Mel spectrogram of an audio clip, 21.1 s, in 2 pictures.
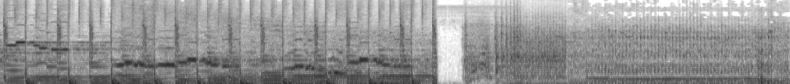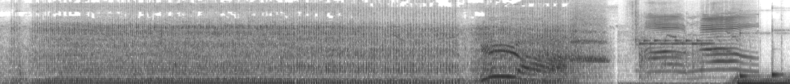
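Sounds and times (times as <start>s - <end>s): tractor engine starting and running: 6.1s - 19.5s.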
